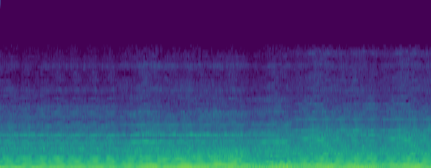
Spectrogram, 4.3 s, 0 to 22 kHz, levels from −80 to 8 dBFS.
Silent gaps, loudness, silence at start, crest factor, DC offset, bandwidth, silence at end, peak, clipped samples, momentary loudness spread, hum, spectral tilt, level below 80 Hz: none; -15 LUFS; 0 s; 12 dB; under 0.1%; 14 kHz; 0 s; -2 dBFS; under 0.1%; 3 LU; none; -6 dB/octave; -46 dBFS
